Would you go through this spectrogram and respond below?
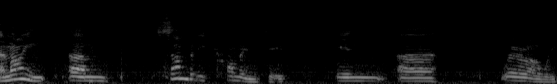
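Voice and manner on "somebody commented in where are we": faint, much softer voice, sounding off-mic. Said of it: "my voice has gone a bit faint".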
